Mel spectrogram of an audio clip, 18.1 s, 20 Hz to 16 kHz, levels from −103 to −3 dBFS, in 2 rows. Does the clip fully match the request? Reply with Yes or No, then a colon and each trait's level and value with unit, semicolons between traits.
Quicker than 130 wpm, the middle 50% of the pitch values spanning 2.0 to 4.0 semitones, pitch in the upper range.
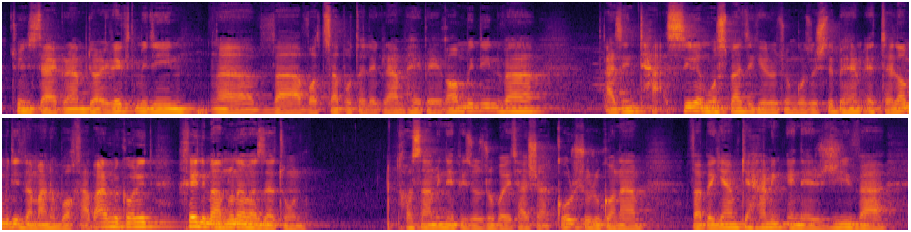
No: average, 150 wpm; narrow, 2.6 semitones; low, 105 Hz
